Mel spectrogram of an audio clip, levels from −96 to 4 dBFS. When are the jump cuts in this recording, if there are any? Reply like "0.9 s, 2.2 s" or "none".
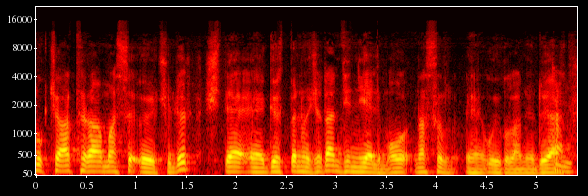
1.6 s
